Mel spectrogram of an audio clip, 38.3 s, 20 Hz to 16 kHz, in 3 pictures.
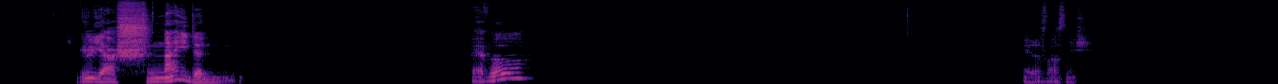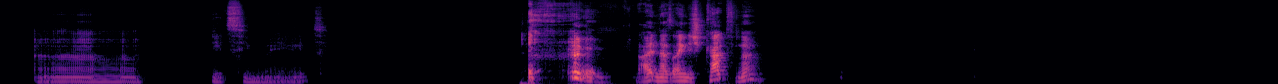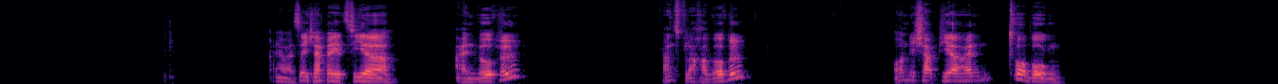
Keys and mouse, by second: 0.5 click, 1.4-12.3 drag, 12.4-26.8 drag, 29.2 KP_Divide, 30.0-32.2 middle drag, 32.8 middle click, 33.2 KP_Divide, 33.9 click, 34.3 KP_Divide, 34.7-38.3 middle drag.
